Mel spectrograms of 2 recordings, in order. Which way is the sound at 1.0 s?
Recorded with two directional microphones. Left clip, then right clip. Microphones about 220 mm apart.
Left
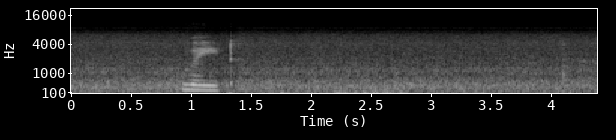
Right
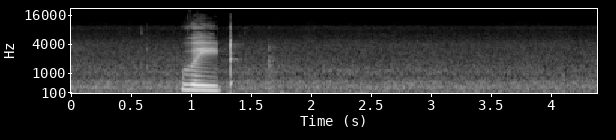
60° right (ahead or behind).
